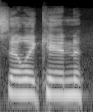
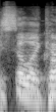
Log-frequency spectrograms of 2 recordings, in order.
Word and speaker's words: silicon: It's properly pronounced silicon. People that I say say silicone. silicone are fucking dumbasses.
